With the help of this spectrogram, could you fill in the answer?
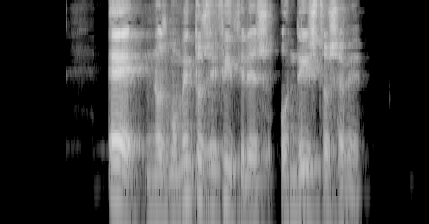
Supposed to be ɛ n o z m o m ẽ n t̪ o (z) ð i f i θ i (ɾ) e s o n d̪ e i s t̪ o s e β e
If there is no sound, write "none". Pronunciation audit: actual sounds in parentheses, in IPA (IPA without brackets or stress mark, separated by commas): z, l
